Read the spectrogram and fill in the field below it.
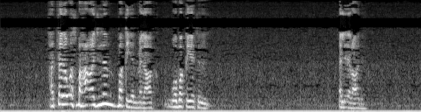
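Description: A man speaks slowly, heard through a microphone, with long pauses.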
